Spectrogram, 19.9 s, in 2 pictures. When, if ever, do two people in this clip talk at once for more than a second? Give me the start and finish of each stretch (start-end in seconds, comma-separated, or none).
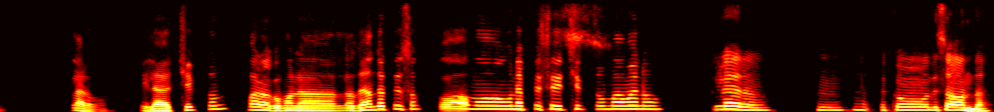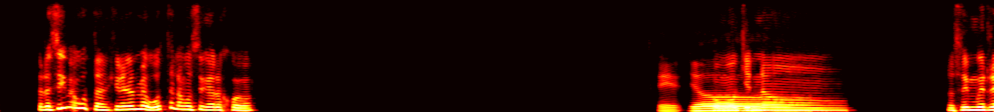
17.0-18.2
